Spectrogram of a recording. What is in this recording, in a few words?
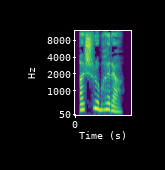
"ಅಶ್ರುಭರ", Kannada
